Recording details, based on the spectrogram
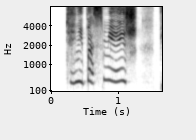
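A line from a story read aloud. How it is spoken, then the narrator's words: Squeak. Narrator (Russian): пискнула Микела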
